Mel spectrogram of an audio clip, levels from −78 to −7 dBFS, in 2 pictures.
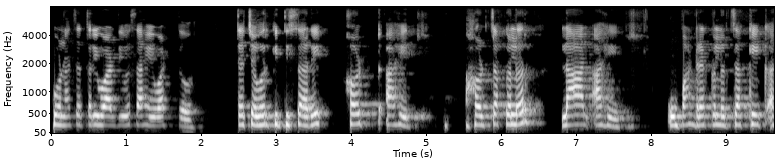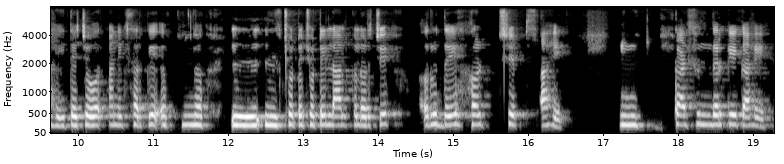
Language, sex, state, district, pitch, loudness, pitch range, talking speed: Marathi, female, Maharashtra, Pune, 220 Hz, -16 LUFS, 210-230 Hz, 120 wpm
